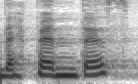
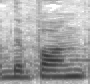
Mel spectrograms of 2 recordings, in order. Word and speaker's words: Despentes: Nosotros lo conocemos como Virginie Despentes, pero Despentes es en realidad como se pronuncia correctamente su apellido en francés.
